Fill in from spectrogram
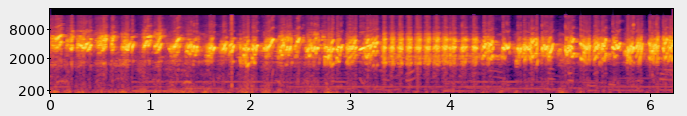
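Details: Swiftlets calling the flock to roost, recorded for bird trapping in August 2024; busy, shrill twittering with grinding, chattering phrases flows continuously from a crowd of birds.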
